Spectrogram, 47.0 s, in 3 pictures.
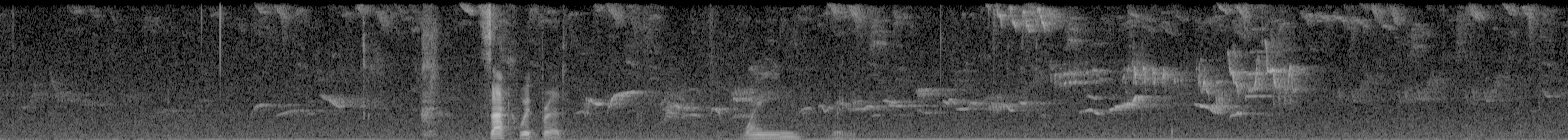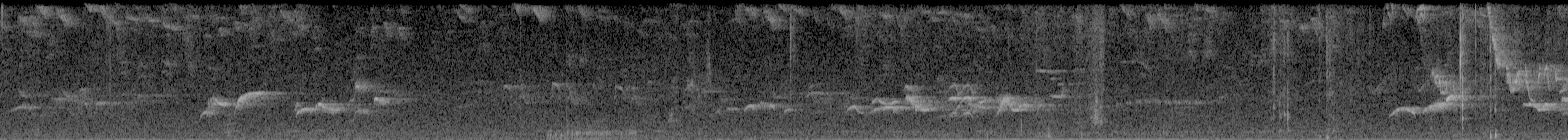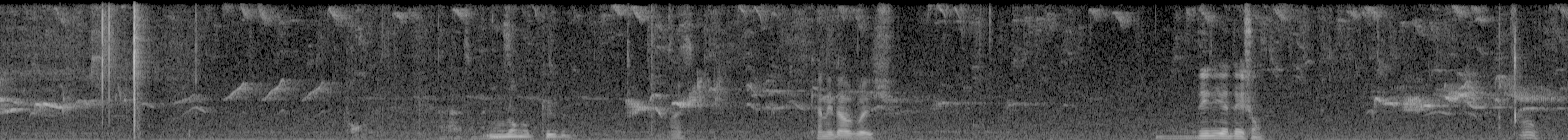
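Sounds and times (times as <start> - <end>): birds chirping and trilling: 0.0 - 47.0.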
